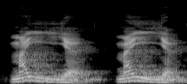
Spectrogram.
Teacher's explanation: dimasukkan mana itu tadiah ini sama dengan nun sukun bertemua jadi Nun masuk kepada ya artinya tidak boleh dibaca dengan jelas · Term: nun sukun bertemu ya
